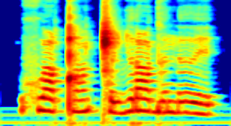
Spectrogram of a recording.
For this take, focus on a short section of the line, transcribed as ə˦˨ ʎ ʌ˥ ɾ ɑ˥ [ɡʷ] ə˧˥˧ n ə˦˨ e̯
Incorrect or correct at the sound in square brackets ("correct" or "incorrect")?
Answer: incorrect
